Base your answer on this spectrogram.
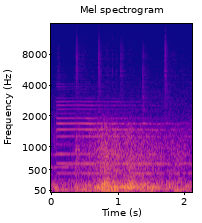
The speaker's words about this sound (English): A distant boom broke me from my trance. Thunder. It was angry and vengeful, full of malice and ready to judge.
